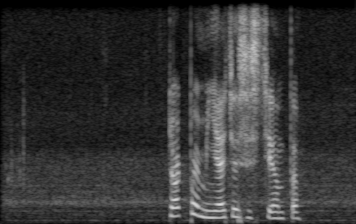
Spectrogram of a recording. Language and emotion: Russian, neutral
